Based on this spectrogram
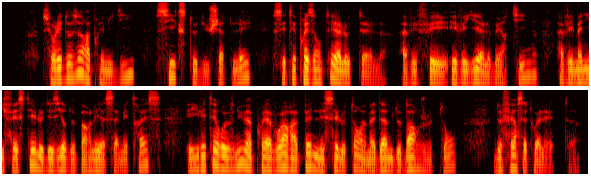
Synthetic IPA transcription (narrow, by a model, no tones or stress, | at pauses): syʁled̪øzœʁapχɛmid̪i | sikst̪əd̪yʃat̪le | set̪ʰɛpχezɑ̃t̪ealɔt̪ʰɛl | avɛfɛevejealbɛʁt̪ʰin | avɛmanifɛst̪eləd̪eziʁd̪əpaʁleasamet̪χɛs | eilet̪ʰɛʁəvnyapχɛavwaʁapɛnlɛselət̪ɑ̃amad̪amd̪əbaʁʒət̪ɔ̃ | d̪əfɛʁsat̪walɛt̪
